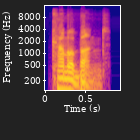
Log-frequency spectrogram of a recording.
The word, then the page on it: cummerbund: British English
